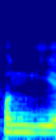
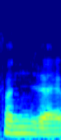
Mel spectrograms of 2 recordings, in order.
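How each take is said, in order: First: A hard g, ending in an ee sound. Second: A soft j sound, ending in eye. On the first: "फंगी जो आप बोलते हैं ना ... वो गलत है" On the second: "या फिर फंजाई, वो गलत है"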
